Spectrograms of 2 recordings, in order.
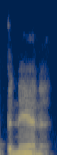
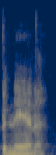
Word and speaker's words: banana: it is very small banana it's not banan but banana now if it's after a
